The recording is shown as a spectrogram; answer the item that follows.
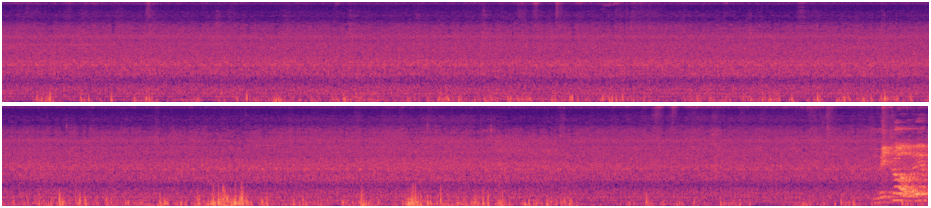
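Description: Steady background hiss with irregular low rumbling that swells twice, about two-thirds of the way through.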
